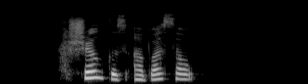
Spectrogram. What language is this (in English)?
Abkhazian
